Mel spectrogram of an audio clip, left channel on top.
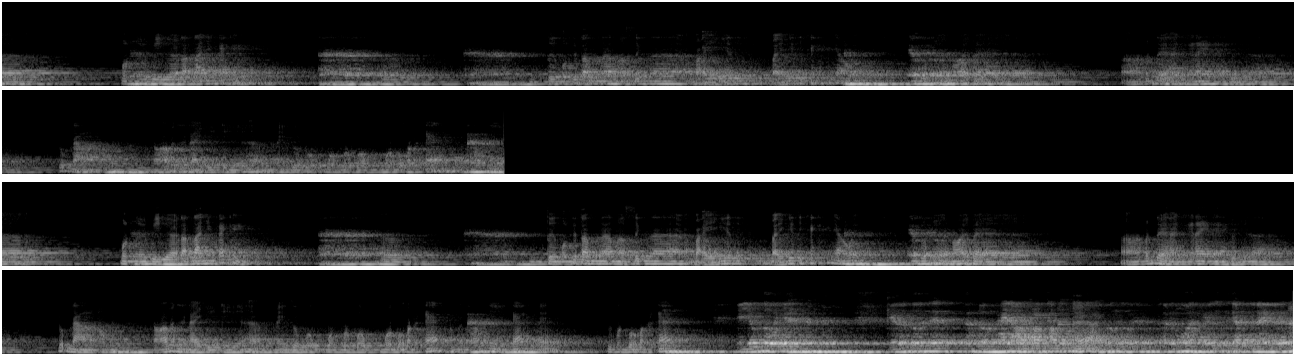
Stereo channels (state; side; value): drops out; left; at 17.9 s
